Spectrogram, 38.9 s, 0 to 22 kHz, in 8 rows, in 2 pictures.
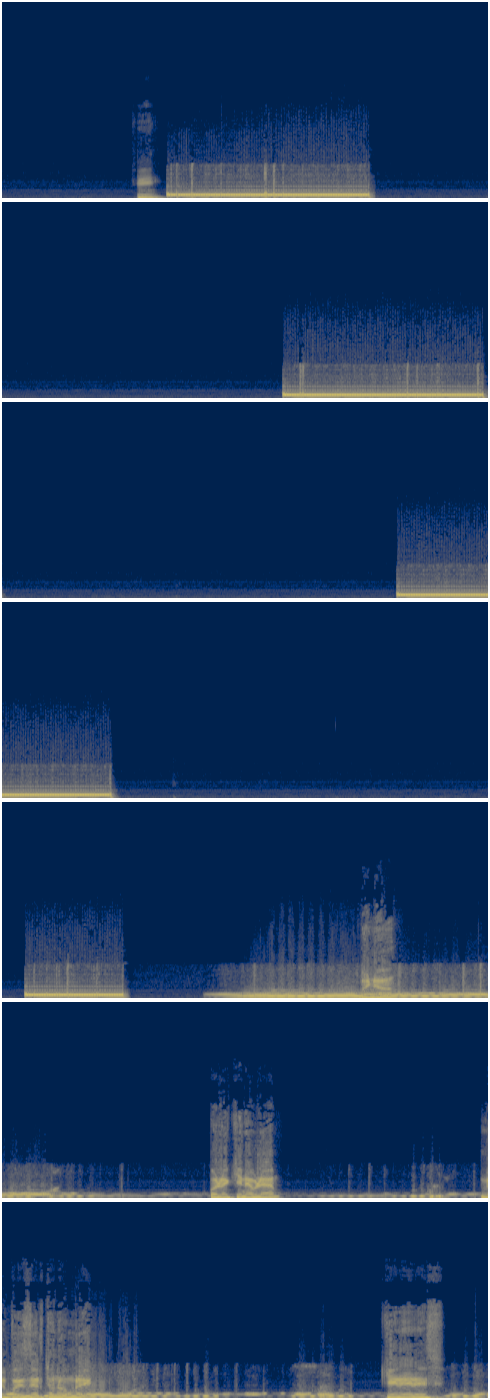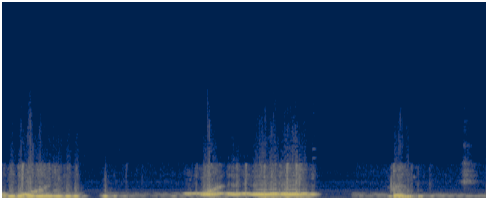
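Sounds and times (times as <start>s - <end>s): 
speech: 1.4s - 1.7s, 26.6s - 27.2s, 29.2s - 30.2s, 33.0s - 33.6s
telephone ringback tones from an internet phone service: 1.7s - 3.7s, 7.7s - 9.6s, 13.7s - 15.7s, 19.7s - 20.7s, 21.5s - 31.4s
wavering warbling telephone line tone: 21.5s - 38.4s.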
